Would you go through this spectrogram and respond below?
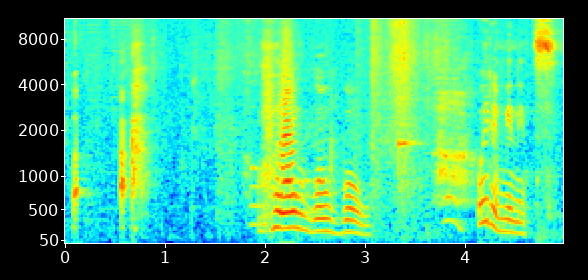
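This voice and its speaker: An actress playing an incredulous young sister in a conversational film scene. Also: female voice, fairly low pitch, animated, takes it slowly, warm tone, a little hiss or hum. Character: incredulous, nagging young woman confronting her sister.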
